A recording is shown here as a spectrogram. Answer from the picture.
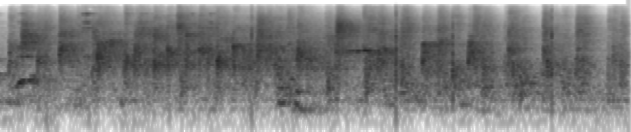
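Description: Small audience applauding at the end of a song, individual hand claps distinct and dense, thinning out near the end.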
